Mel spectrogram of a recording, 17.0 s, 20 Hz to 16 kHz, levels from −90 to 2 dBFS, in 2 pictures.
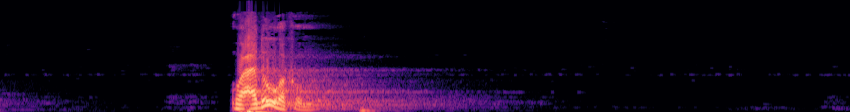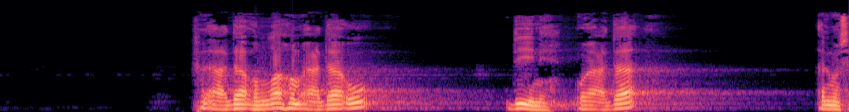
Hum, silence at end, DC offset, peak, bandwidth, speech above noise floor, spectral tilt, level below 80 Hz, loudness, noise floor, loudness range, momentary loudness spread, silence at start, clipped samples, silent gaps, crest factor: none; 0 s; under 0.1%; 0 dBFS; 11 kHz; 71 dB; -6.5 dB/octave; -42 dBFS; -14 LUFS; -84 dBFS; 5 LU; 25 LU; 2.3 s; under 0.1%; none; 18 dB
